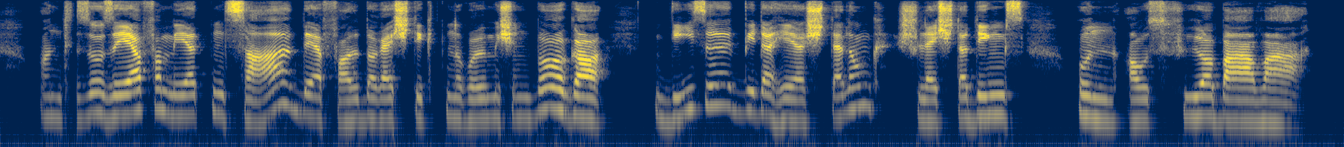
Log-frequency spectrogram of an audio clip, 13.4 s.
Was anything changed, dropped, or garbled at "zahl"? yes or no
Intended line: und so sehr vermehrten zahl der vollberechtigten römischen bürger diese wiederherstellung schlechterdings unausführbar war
no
